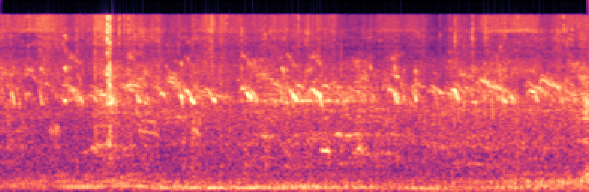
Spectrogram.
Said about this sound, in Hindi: देख रहे हैं आप ये मुर्गियां सफ़ेद। ये मुर्गा बड़ा ख़ानदानी निकल रहा है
